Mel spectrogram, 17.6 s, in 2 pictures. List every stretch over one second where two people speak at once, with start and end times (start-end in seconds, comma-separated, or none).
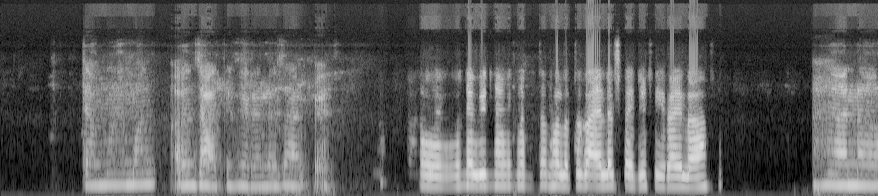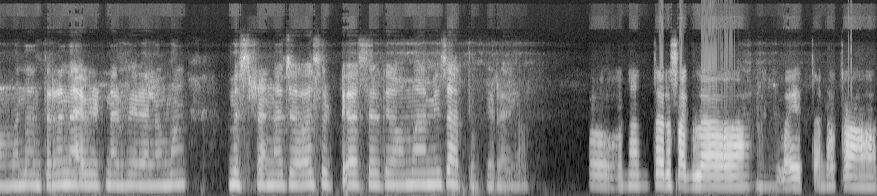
none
